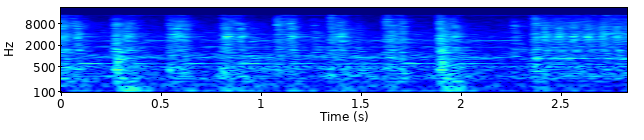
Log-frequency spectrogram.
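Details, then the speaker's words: Epson L15160 printer, about 350,000 prints, timing belt previously replaced, printing at high quality: scratchy crackle about three times a second as carriage moves; lines print crooked and ghosted; owner plans print head alignment, cleaning. "Ada suara krekkrek gitu kan Ini cetakan pertama ini pakai kualitas yang high ya tuh ada suara kasar ya"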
